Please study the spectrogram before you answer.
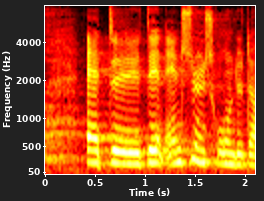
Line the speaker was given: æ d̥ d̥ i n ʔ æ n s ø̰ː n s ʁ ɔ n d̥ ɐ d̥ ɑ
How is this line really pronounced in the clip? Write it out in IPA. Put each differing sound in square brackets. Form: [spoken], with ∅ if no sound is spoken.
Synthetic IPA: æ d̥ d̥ [e] n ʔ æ n s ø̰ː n s ʁ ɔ n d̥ [ə] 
